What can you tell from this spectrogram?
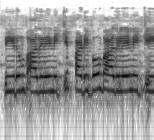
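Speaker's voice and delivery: wailing complaint ending in sobs; hammed-up despair, slowing into a wail; tearful lament. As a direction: lament it, then break down crying. Despairing over house and studies.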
